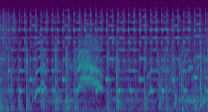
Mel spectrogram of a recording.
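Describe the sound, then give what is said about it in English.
Banging on a glass door: many sharp thumps in quick, uneven succession, fairly loud, over a busy background with a brief tonal sound in the middle. “She bangs on the glass door.”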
